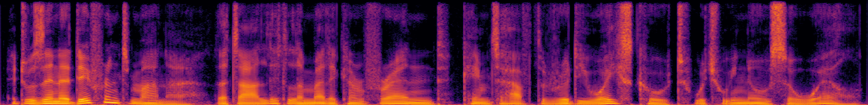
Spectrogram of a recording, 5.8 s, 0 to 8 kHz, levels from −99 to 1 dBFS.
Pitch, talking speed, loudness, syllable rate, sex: 105 Hz, 230 wpm, -21 LUFS, 5.6 syllables/s, male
